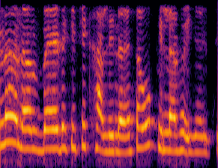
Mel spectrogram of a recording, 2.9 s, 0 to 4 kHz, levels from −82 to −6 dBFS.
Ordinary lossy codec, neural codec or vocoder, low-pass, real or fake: none; codec, 16 kHz, 16 kbps, FreqCodec, smaller model; 3.6 kHz; fake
